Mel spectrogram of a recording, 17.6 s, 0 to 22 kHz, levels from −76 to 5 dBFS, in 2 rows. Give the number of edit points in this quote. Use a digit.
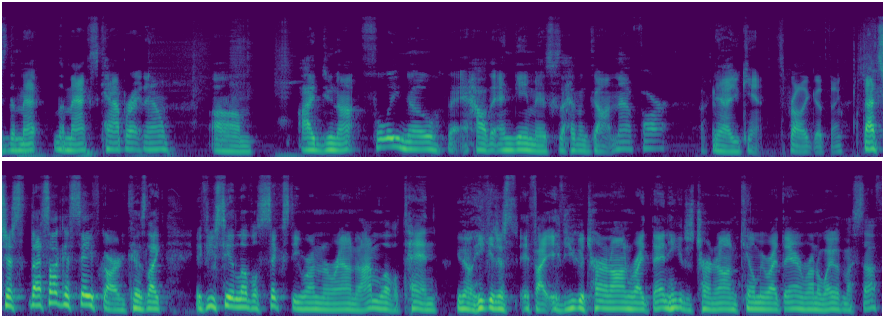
2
